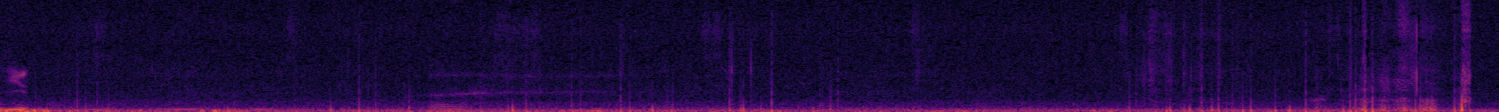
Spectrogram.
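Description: A low rumble of city traffic hums in the distance.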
